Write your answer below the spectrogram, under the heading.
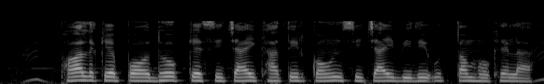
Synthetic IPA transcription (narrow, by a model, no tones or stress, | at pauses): pʰəlkepɔd̪ʱokːesit͡ʃaikʰat̪iɾkɔʊnsit͡ʃaibid̪ʱiʔʊt̪ːəmɦokʰela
